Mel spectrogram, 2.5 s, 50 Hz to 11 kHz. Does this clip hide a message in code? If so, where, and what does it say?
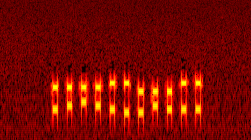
Yes: DTMF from 0.5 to 2.0 s, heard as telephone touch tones, dialled by machine, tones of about 50 ms. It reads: 58086317466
